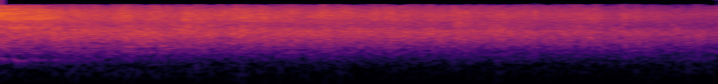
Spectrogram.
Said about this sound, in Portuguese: Pode dar salva de palmas ao Senhor.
